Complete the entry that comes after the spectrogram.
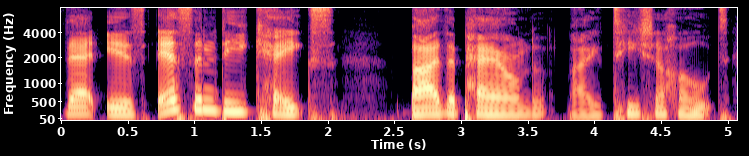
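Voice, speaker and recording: A hoarse woman co-hosting a podcast, chatting casually with laughs and slow, drawn-out lists. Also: fairly low pitch, animated, no echo, studio quality. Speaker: podcast co-host. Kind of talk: casual chat.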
